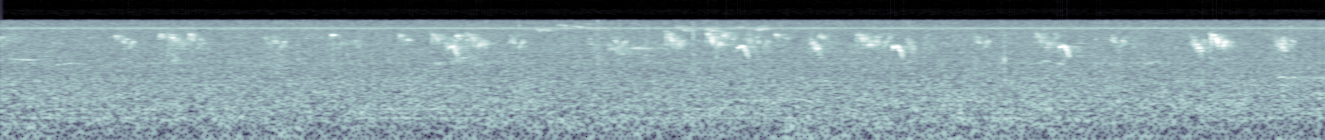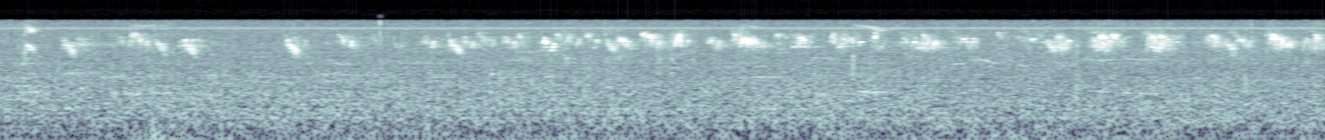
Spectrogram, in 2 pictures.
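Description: Small birds chirping outdoors, a string of short high chirps that grows busier about halfway through, over a faint steady hiss.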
